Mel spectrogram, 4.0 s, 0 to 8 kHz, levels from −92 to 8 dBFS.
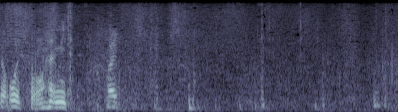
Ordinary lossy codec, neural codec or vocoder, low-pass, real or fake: none; none; 7.2 kHz; real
